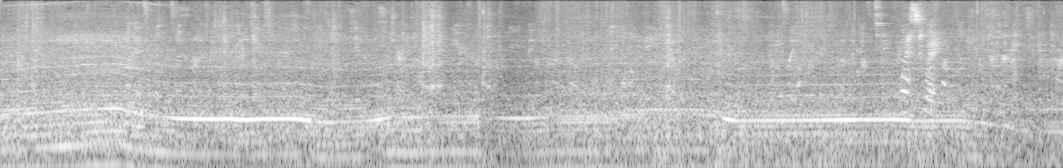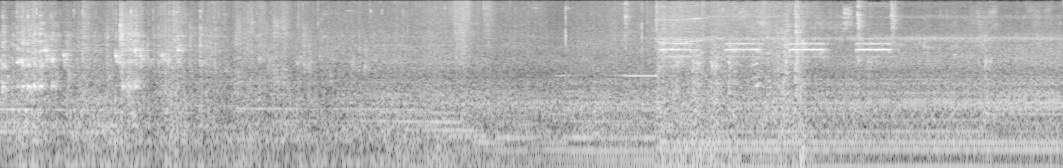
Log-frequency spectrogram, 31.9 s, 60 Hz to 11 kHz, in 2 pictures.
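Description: Alexander Dennis Enviro 200 bus heard from inside the passenger saloon: the diesel engine and gearbox drone with a whine that rises, holds and steps in pitch as the bus pulls along, then settles lower after about fifteen seconds. About four seconds before the end, a run of high electronic beeps sounds, repeating roughly once a second.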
